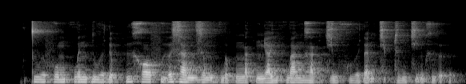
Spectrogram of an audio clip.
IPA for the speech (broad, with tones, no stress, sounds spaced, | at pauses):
t̪ ṳ˨˩ ə̯ f o˨˦ m h w ə˧ n ɗ ṳ˨˩ ə̯ ɗ ə˦˥ p̚ ʔ ɨ˧ x ɔ˨˦ f ɨ̰˧˥ ə̯ z a˨˦ n z ə˧ m k w ə˨˩ p̚ ŋ a˨˩ k̚ ɲ a˨˦ j h w a˧ ŋ ɣ a˨˩ k̚ t͡ɕ ə̤˨˩ w x ṳ˨˩ ə̯ ɗ a̰˧˨ n t͡ɕ ə˨˩ p̚ z ə̤˨˩ m t͡ɕ ḭ˧˥ m x ɨ̰˧˨ ə̯ ʔ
